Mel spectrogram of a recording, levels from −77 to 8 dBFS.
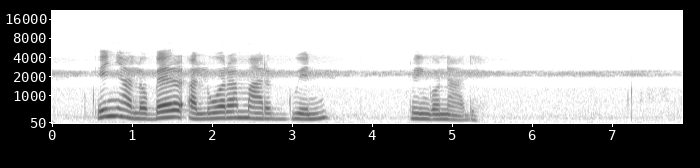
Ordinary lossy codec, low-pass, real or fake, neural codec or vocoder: none; none; real; none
